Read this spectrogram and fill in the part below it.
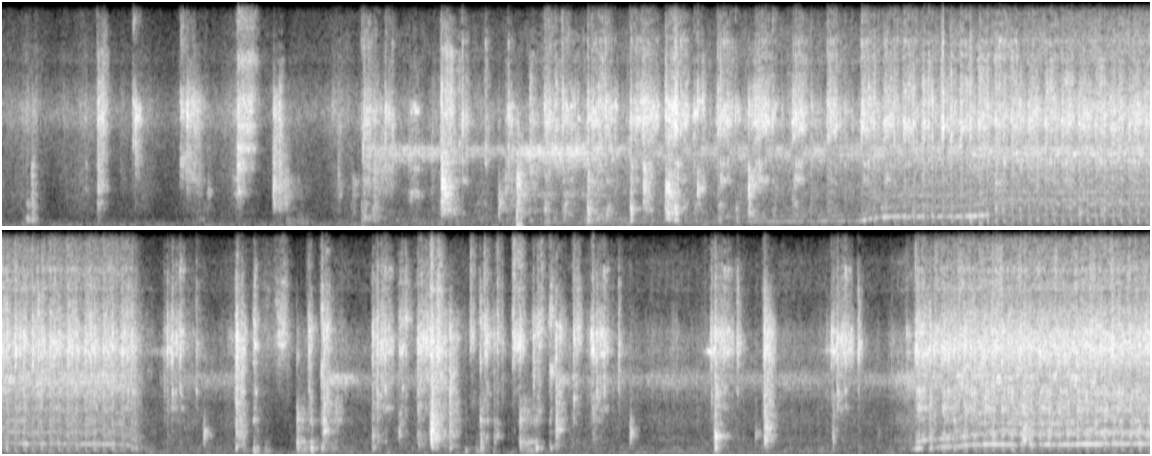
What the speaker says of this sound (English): I'm just gonna sew down each side.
